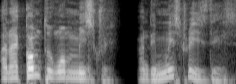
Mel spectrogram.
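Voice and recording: A man talks at a fast pace and fairly high pitch. His voice makes big pitch swings.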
